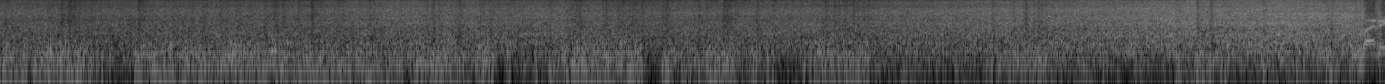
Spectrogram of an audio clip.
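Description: Steady wash of surf, mixed with wind rumbling on the microphone.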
